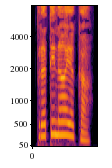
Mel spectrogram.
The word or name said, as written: ಪ್ರತಿನಾಯಿಕೆ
